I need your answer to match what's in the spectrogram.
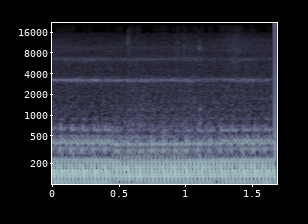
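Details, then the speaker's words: Nissan G35 with VQ35DE, sat for months, just jump-started; it catches and settles into a steady, even low rumble with no knocks or misses; owner says it idles and sounds healthy; normal idle. "It seems to be doing pretty good. She needs a little love for sure, but yeah, she idles, sounds healthy."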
